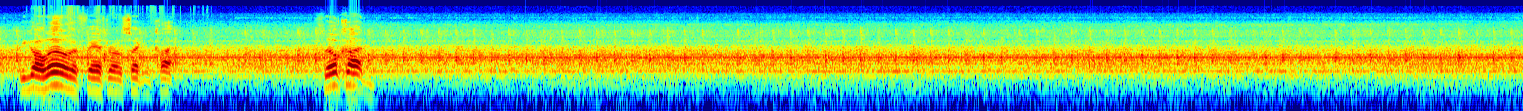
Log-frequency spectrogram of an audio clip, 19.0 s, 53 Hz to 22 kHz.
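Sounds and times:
milling machine cutting metal: 0:00.0 - 0:06.8.

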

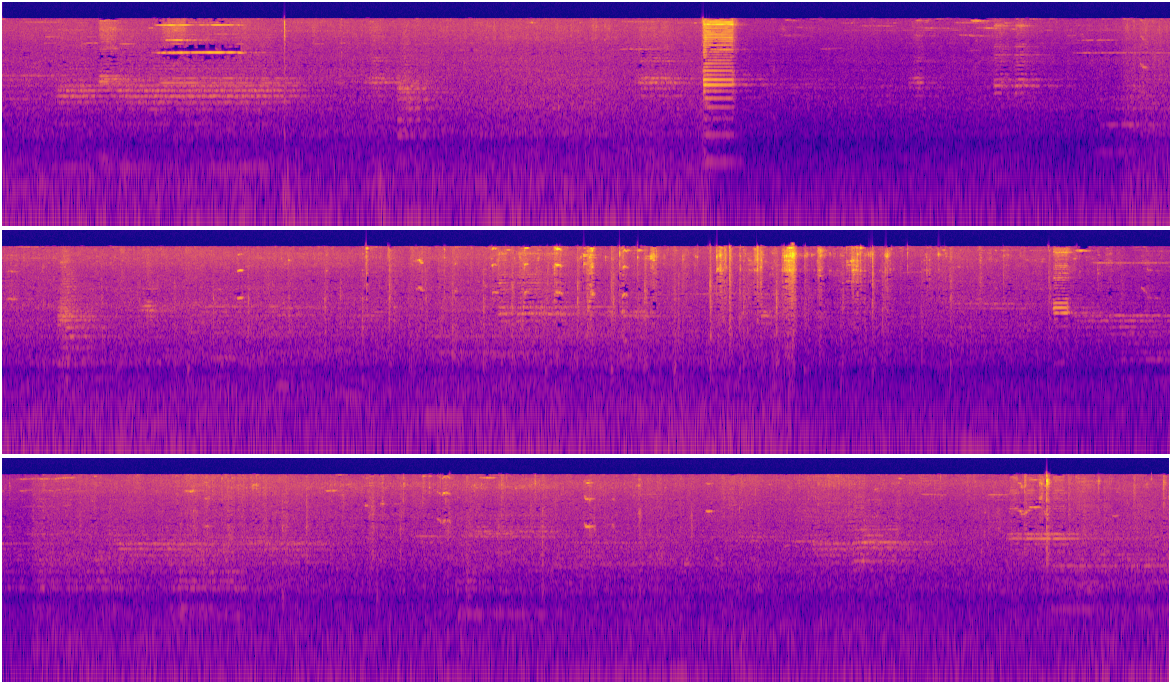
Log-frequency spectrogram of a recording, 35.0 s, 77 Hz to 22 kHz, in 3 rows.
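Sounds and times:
traffic honking: 0:00.0 - 0:04.6, 0:06.2 - 0:08.4, 0:09.1 - 0:20.3, 0:21.0 - 0:35.0
car engine and road rumble: 0:00.0 - 0:35.0
car horn toot: 0:06.4 - 0:07.4, 0:22.2 - 0:23.1.

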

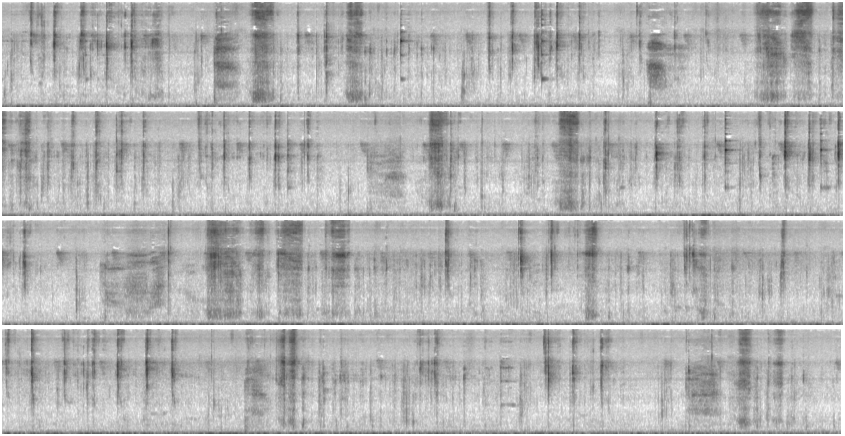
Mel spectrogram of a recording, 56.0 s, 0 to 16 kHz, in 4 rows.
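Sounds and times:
wet chewing: 0:30.8 - 0:56.0.

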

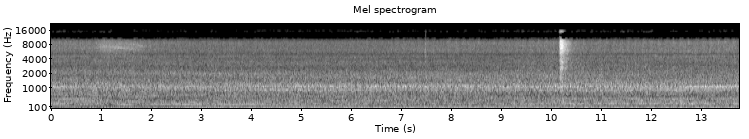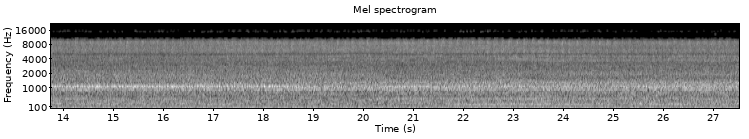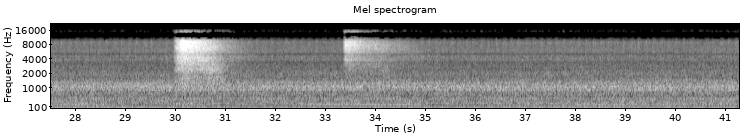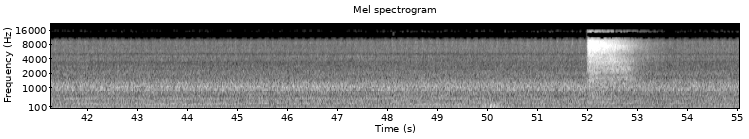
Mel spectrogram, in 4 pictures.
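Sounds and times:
diesel train engine idling: 0:00.0 - 0:55.0
short air hisses: 0:10.2 - 0:10.5, 0:30.0 - 0:31.3, 0:33.4 - 0:34.6, 0:52.0 - 0:53.3
low thud: 0:49.8 - 0:50.5.

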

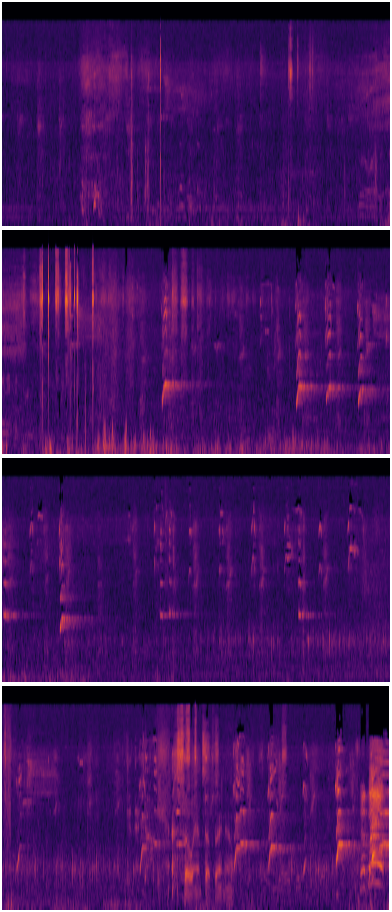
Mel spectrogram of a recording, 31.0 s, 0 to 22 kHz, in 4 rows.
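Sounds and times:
dog barking: 0:11.0 - 0:11.4, 0:13.6 - 0:15.9, 0:16.7 - 0:17.2, 0:27.9 - 0:29.1, 0:29.9 - 0:31.0.

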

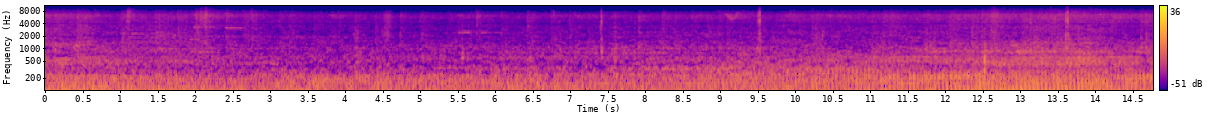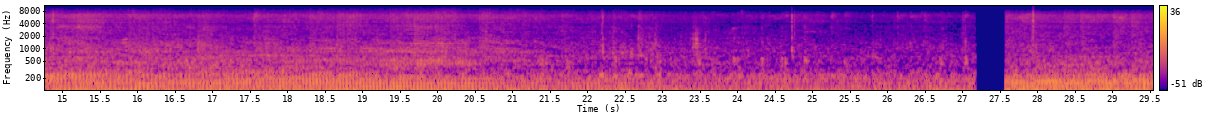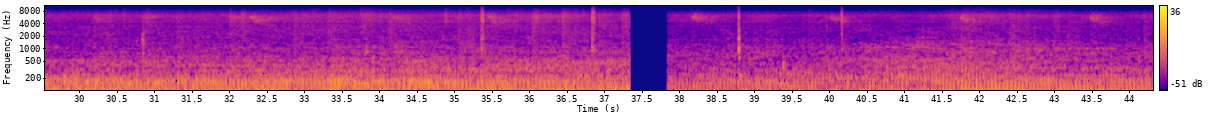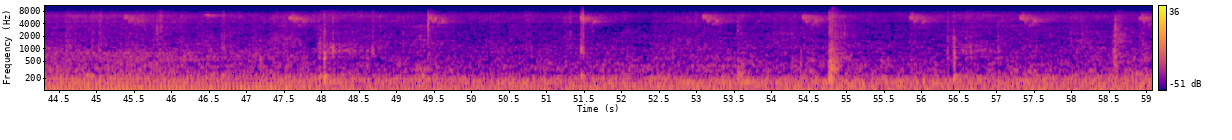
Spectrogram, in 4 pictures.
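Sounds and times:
engine rumble: 0:00.0 - 0:59.0
faint high chirp: 0:01.1 - 0:03.2, 0:05.4 - 0:06.5.

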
